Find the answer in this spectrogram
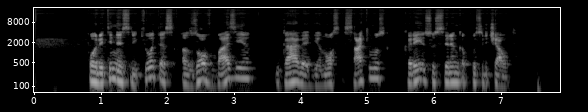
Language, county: Lithuanian, Vilnius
